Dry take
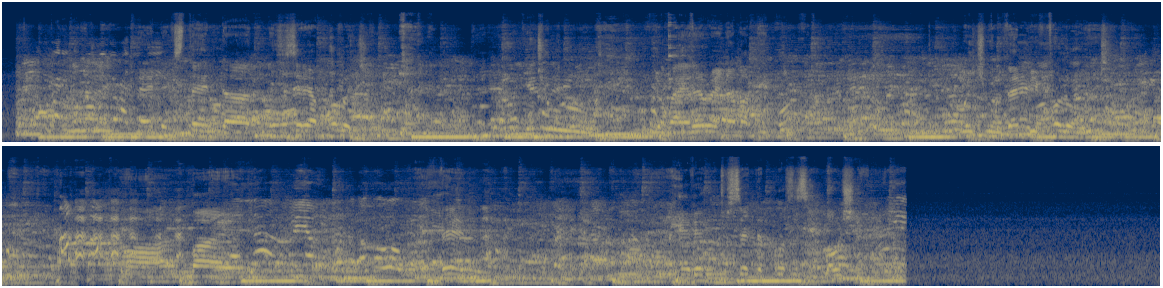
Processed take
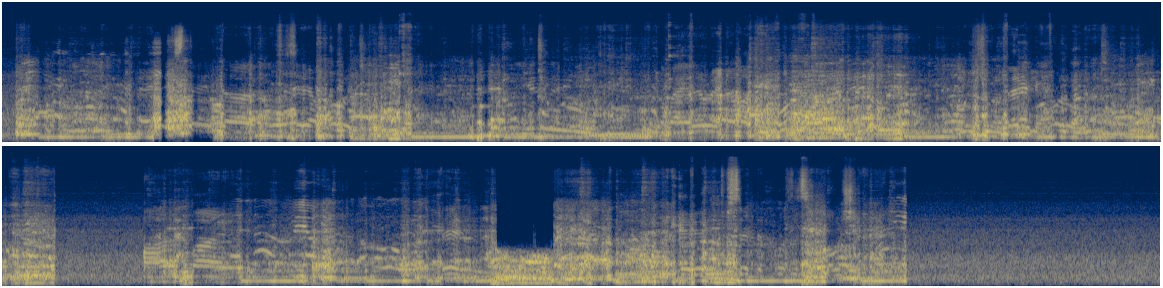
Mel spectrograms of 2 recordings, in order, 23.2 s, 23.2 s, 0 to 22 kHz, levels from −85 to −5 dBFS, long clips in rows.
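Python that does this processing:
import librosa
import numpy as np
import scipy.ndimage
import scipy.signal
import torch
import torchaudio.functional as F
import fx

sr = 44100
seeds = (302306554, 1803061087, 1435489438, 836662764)

y = fx.cabinet(x, sr, low_hz=360.0, low_slope=24, high_hz=7700.0, hz=(470.0, 800.0, 1200.0, 2600.0, 4400.0, 6900.0), db=(9, 4, 8, 4, -6, 8), at=(1.51, 2.12))
y = fx.steep_lowpass(y, sr, hz=890.0, slope=72, at=(16.53, 17.11))
y = fx.edit(y, sr, fx.room_tone_fill(start_s=12.12, length_s=0.89), tone=tone)
y = scipy.signal.sosfilt(scipy.signal.butter(2, 110.0, 'highpass', fs=sr, output='sos'), y)
y = fx.high_shelf(y, sr, hz=2000.0, db=-11.0)
y = fx.over_compress(y, sr, threshold_db=-32.0, ratio=-0.5)
y = y * 10.0 ** (8.5 / 20.0)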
